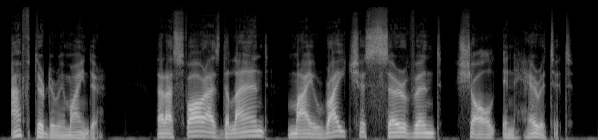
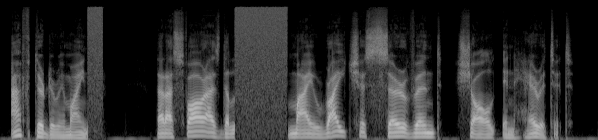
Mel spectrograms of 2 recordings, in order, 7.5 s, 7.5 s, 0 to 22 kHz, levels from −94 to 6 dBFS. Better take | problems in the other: first | audio cutting out; filled with static; at 1 s and at 3 s for 0.5 s

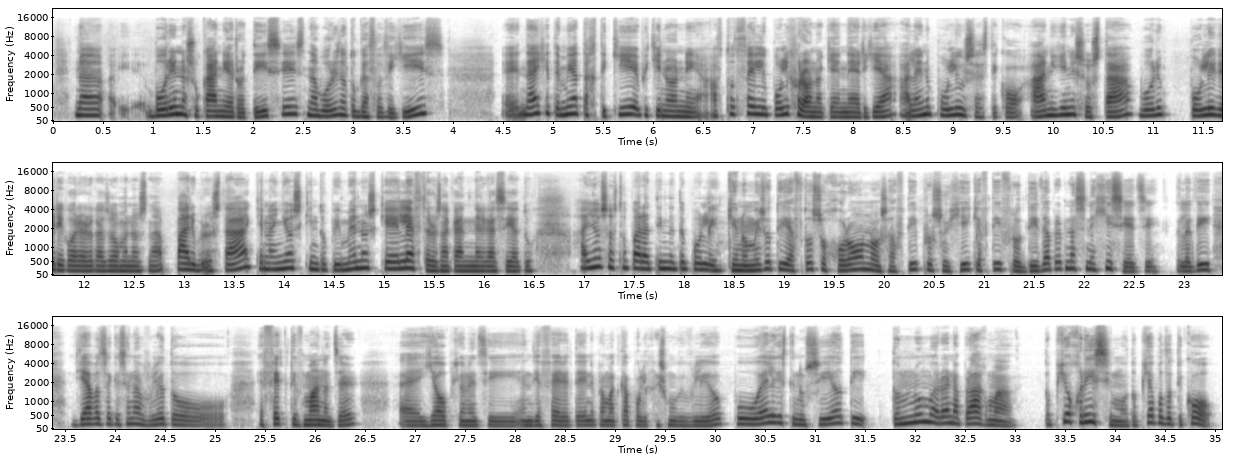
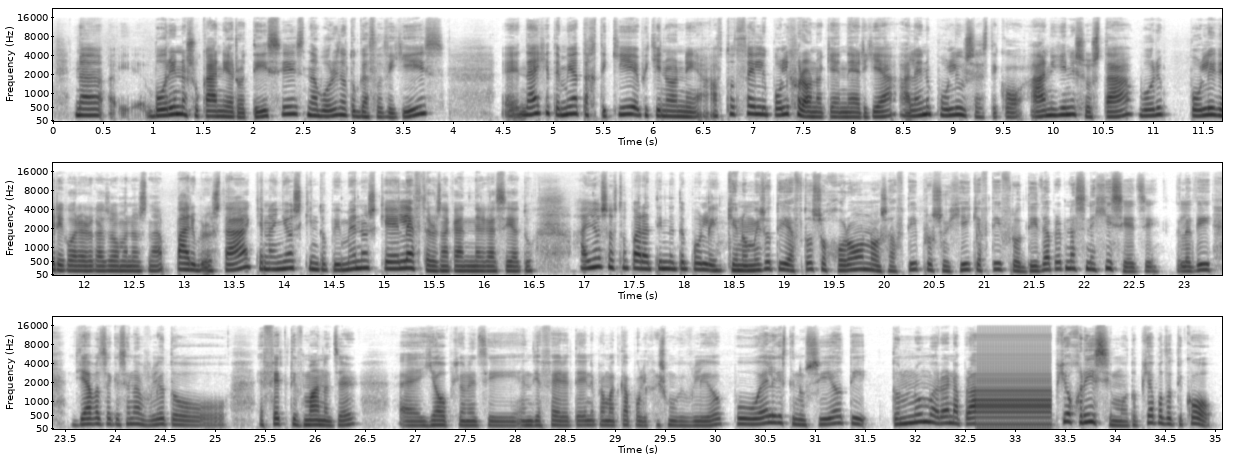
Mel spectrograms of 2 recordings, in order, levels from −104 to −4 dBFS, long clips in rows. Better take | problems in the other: first | audio freezing; at 33 s for 1 s

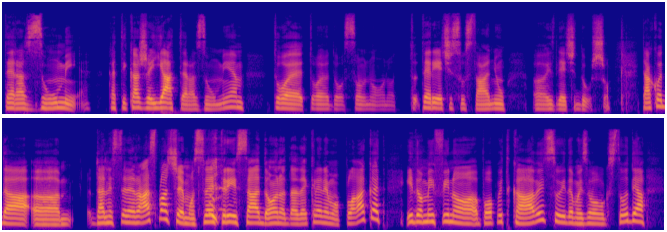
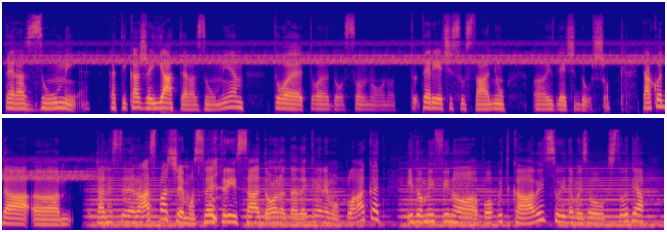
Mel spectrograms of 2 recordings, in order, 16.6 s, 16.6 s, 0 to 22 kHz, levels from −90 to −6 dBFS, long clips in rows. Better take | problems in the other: first | alarms or sirens; loud; throughout; 10 dB below the speech

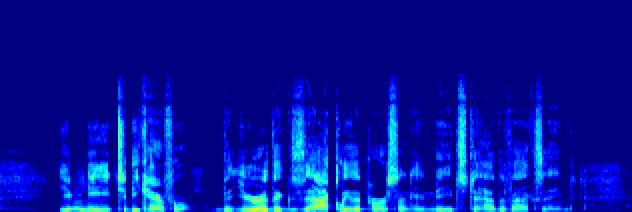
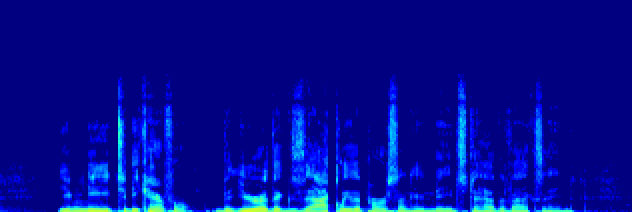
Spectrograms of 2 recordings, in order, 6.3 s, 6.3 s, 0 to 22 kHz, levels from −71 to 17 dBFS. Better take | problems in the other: second | thin; very; fading below 350 Hz

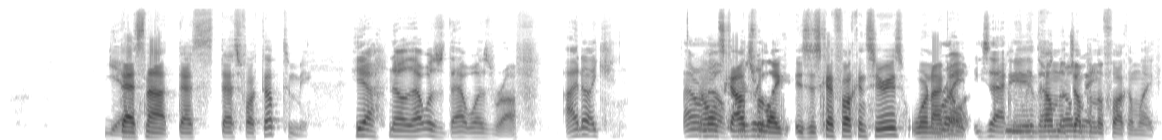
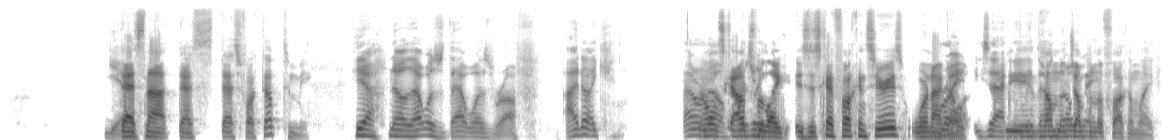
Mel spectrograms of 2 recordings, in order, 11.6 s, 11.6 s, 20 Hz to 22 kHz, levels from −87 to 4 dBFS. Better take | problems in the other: second | thin; somewhat; fading below 450 Hz

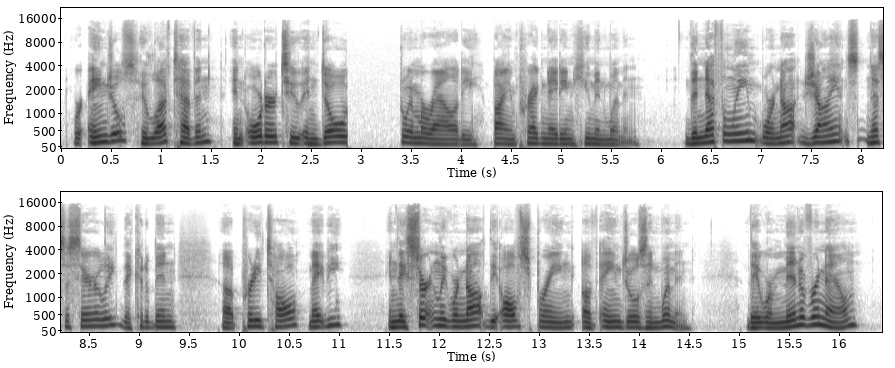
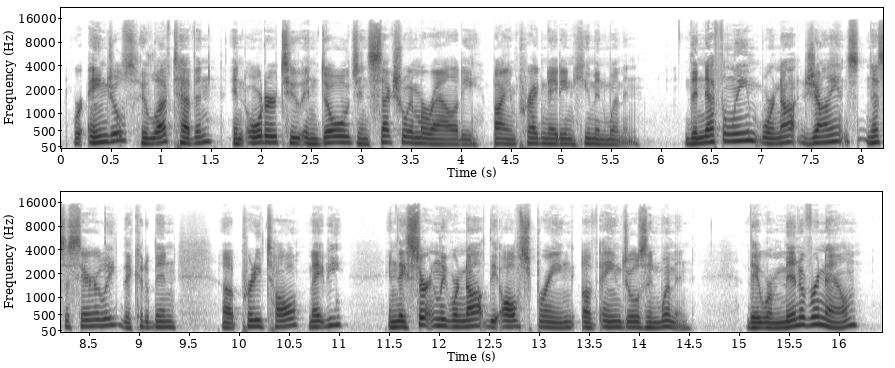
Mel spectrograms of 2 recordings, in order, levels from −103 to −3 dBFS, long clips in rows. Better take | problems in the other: second | audio cutting out; at 3 s for 0.5 s

